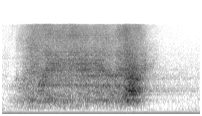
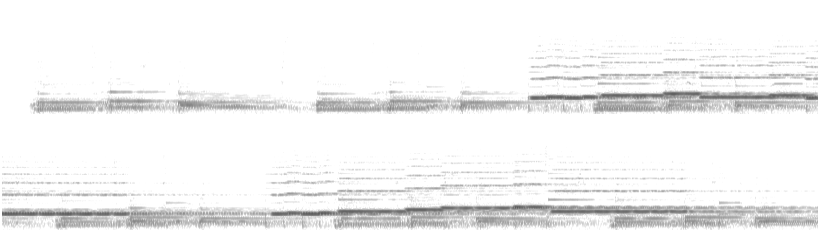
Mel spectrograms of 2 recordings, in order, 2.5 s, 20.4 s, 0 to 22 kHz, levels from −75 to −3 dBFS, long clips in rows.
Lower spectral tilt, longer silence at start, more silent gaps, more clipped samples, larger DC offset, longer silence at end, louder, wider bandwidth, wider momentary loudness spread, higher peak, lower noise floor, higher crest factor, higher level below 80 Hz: second, 1 dB/octave vs -6 dB/octave; second, 0.15 s vs 0.35 s; neither; neither; first, 0.4% vs under 0.1%; first, 0.55 s vs 0 s; first, -20 LUFS vs -38 LUFS; second, 11 kHz vs 18 kHz; second, 12 LU vs 16 LU; first, -2 dBFS vs -26 dBFS; second, -50 dBFS vs -62 dBFS; first, 22 dB vs 14 dB; about the same, -72 dBFS vs -76 dBFS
